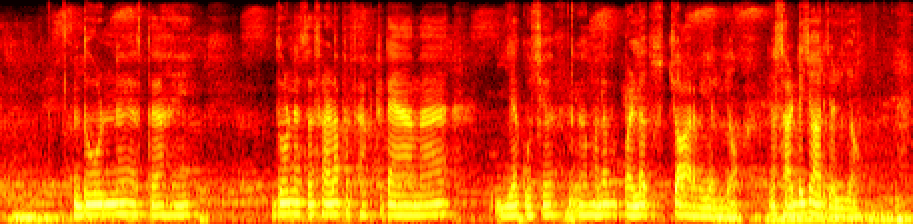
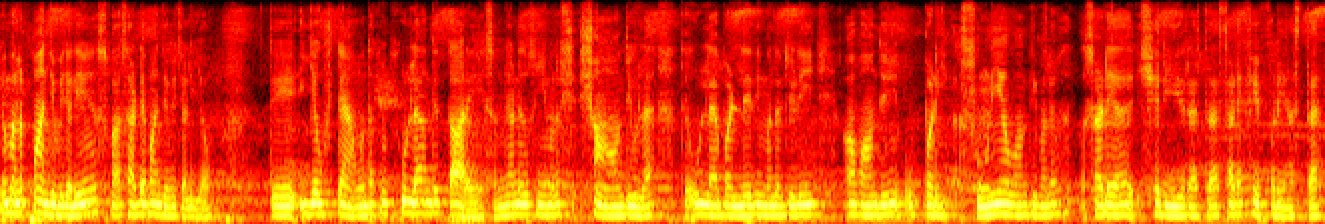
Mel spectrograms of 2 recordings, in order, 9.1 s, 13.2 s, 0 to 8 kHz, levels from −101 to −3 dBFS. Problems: constant background noise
